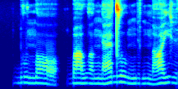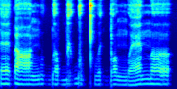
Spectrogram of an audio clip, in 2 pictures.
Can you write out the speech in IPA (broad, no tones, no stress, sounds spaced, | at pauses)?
ɓ u n ɔ | ɡ͡b ɑ w ʌ ŋ æ d l u ŋ i d n ɑ j i ɾ ɛ ɗ ɑ ŋ u ɡ͡b ʌ b ɪ ɡʷ ɪ kʷʰ ɛ ɡ͡b ɔ ŋʷ æ n ʌ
